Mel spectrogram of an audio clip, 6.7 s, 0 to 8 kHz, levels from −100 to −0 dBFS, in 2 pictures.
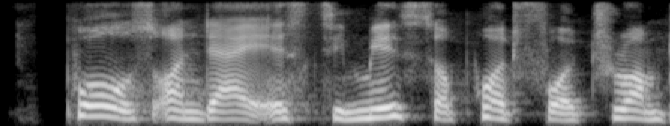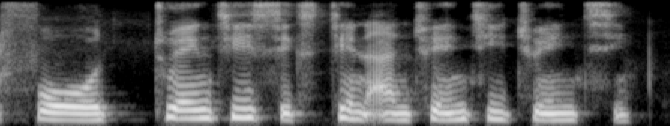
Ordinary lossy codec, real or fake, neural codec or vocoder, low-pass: none; fake; codec, 16 kHz, 6 kbps, DAC; 7.2 kHz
